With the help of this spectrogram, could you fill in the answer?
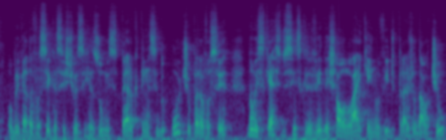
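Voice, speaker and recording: Words come at a very fast pace with hardly any pauses and lively intonation, and audible room echo surrounds them. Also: man, medium pitch for a man. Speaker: teacher. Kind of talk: lecture.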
